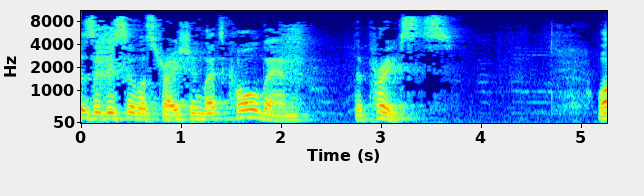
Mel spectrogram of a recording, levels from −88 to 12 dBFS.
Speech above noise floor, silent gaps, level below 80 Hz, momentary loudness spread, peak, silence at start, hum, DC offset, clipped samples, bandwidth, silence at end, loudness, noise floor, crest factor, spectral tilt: 37 dB; none; -58 dBFS; 15 LU; 0 dBFS; 0 s; none; under 0.1%; under 0.1%; 10 kHz; 0 s; -20 LUFS; -56 dBFS; 20 dB; -5 dB/octave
